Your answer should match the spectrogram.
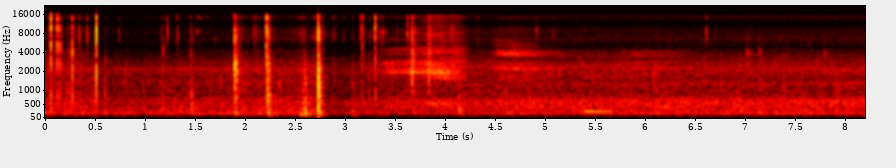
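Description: Handling noise: a handful of sharp clicks and knocks in the first three seconds, the loudest near the three-second mark, then a short rustle and faint steady room noise.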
